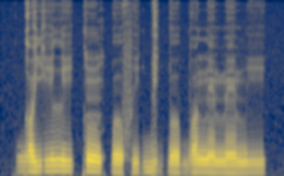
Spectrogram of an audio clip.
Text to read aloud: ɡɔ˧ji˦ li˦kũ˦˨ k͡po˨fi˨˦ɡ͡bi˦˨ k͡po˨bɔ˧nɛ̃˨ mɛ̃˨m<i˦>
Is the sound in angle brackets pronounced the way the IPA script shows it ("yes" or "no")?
no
